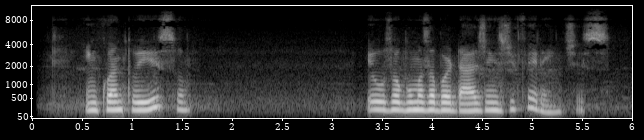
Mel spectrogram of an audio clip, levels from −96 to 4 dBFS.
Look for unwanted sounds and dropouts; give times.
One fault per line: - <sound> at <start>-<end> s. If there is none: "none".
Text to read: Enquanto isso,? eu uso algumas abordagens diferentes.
none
